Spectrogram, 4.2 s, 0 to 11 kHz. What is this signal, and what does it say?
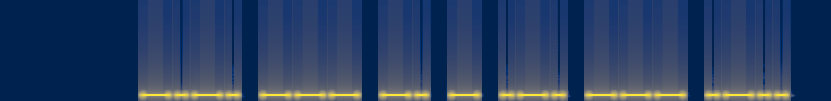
Morse code, heard as a keyed tone, about 28 wpm, 700 Hz. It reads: CONTROL
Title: Sentences from Top 1000 Words - Review Part 2 - New Word Drill - 28wpm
